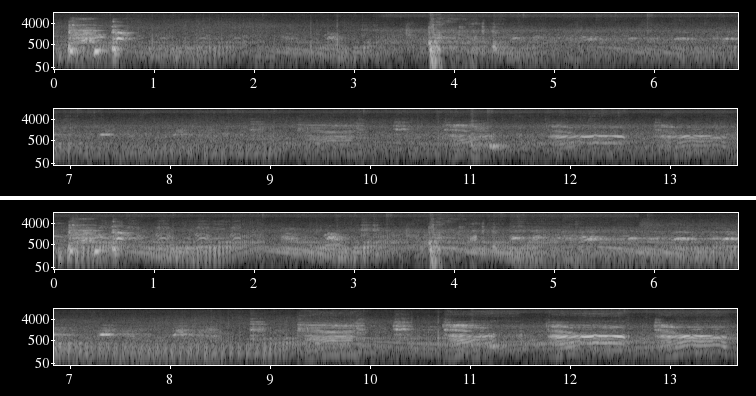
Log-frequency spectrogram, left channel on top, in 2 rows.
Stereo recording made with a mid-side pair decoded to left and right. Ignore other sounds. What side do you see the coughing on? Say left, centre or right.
left.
